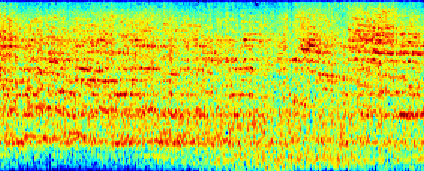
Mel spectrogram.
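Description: CSX double-stack intermodal freight train's well cars passing close at speed: a steady loud rumble and clatter of wheels on rail, with faint high squeal from the wheels.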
